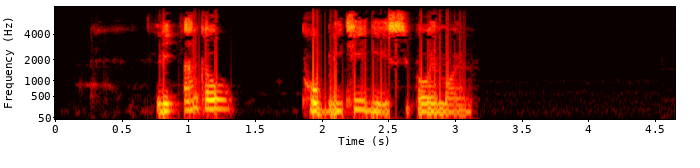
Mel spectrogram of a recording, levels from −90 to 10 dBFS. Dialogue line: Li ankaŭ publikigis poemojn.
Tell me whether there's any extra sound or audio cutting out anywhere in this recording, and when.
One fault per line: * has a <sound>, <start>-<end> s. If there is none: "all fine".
all fine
